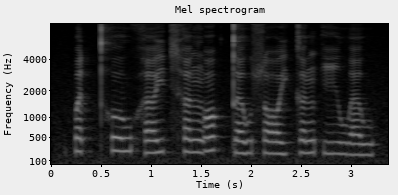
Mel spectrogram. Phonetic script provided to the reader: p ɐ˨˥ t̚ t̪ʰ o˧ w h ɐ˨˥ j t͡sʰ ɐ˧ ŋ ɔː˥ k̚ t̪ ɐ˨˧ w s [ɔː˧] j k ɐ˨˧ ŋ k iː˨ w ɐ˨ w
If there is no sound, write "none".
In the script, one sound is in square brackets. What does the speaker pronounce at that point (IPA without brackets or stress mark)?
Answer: ɔː˨˩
